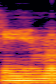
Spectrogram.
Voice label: "team", robot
